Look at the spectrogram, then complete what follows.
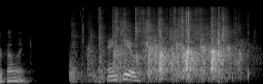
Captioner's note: applause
